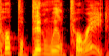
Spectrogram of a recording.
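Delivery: very fast, rapid-fire delivery. After four cups of coffee, showing off a tongue twister: very fast. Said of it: "Did you see how fast I did that?".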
